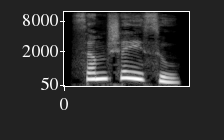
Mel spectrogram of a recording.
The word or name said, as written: ಸಂಶಯಿಸು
